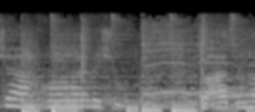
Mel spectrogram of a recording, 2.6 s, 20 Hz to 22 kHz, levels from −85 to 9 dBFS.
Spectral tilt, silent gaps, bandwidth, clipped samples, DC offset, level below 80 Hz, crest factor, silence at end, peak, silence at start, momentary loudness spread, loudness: -5 dB/octave; none; 13.5 kHz; under 0.1%; under 0.1%; -26 dBFS; 14 dB; 0 s; -4 dBFS; 0 s; 3 LU; -19 LUFS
